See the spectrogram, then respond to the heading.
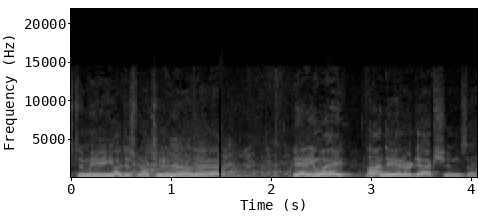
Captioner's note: laughter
